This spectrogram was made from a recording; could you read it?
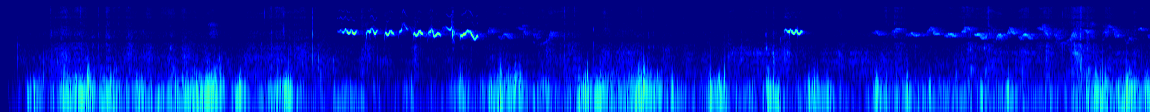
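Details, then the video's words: Ultramarine grosbeak used as a tutor bird on a countryside outing, singing short bursts of high warbled notes in three phrases, with a brief note in between, over low rumbling wind and handling noise. "Campeada com o Azulão Professor"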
